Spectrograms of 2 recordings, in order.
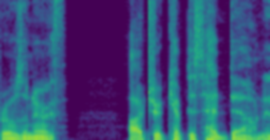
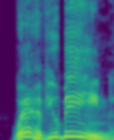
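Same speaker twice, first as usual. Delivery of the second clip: very high-pitched, insistent, demanding tone; 13 semitones higher than usual. Narrator reads a character questioning another character, demanding. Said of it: "Wakefield demanded".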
